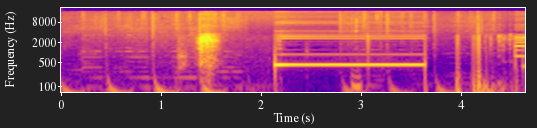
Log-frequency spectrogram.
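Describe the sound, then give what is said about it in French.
A telephone handset slammed down to hang up gives a brief sharp clack, then a steady electronic line tone holds for over a second, all over a rhythmic thumping beat. “Et on a bien entendu le clac du téléphone. La violence du raccrochage.”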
